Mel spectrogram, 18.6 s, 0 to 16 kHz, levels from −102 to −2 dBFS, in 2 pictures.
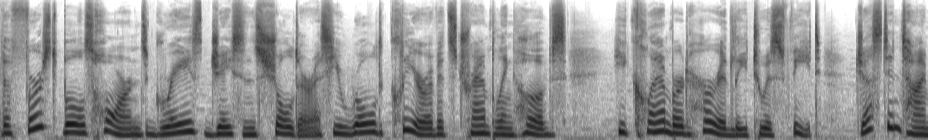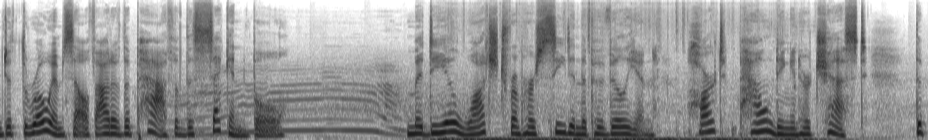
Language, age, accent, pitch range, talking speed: English, 40-59, American, 160-215 Hz, 160 wpm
